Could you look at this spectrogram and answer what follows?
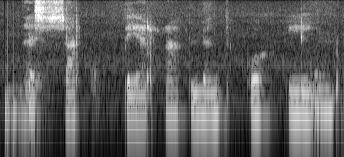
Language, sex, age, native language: Icelandic, female, 8, Icelandic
